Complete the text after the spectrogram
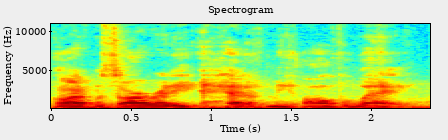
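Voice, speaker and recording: Over noticeable background noise, a woman speaks with a Boston accent in a very deep, low pitch. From Boston area. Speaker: author. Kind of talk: interview answer.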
